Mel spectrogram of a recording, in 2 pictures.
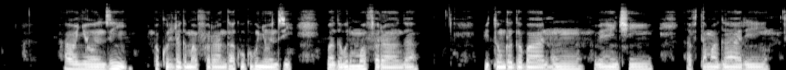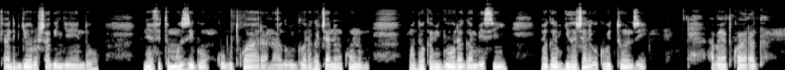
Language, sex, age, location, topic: Kinyarwanda, male, 25-35, Musanze, government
